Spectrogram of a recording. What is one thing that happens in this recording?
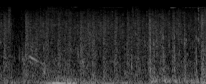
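Fire roars from an explosion.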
